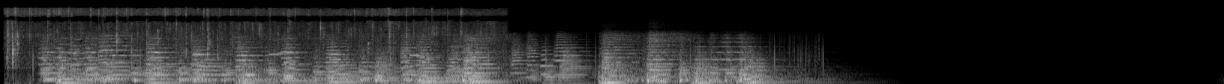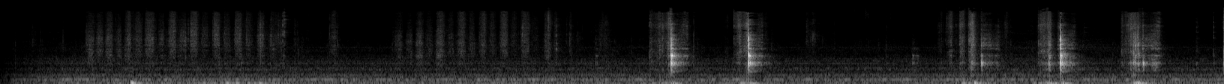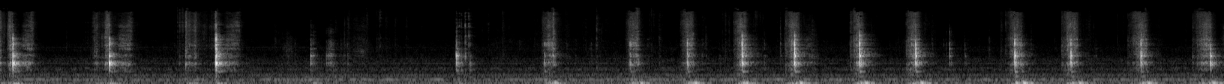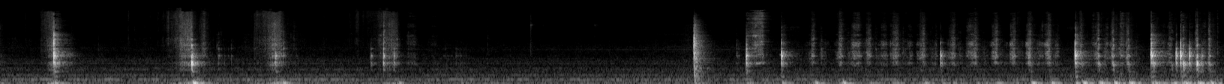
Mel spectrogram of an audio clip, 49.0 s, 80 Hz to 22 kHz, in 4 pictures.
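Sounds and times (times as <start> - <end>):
knife chopping on cutting board: 18.8 - 20.0, 21.7 - 26.9, 29.9 - 33.8, 34.5 - 37.5, 38.4 - 39.7, 40.4 - 40.9, 43.7 - 48.9.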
